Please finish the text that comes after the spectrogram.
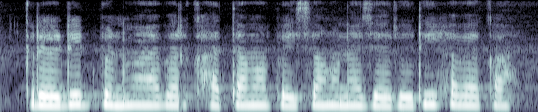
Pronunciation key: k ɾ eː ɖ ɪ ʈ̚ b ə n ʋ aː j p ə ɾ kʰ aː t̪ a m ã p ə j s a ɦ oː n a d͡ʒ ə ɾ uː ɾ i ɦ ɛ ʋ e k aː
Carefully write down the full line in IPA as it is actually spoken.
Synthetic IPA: k ɾ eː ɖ ɪ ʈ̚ b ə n ʋ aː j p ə ɾ kʰ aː t̪ a m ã p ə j s a ɦ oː n a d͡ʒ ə ɾ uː ɾ i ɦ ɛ ʋ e k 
